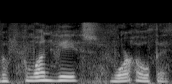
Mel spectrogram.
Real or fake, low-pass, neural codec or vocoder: fake; 7.2 kHz; codec, 24 kHz, 0.9 kbps, WavTokenizer, small release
